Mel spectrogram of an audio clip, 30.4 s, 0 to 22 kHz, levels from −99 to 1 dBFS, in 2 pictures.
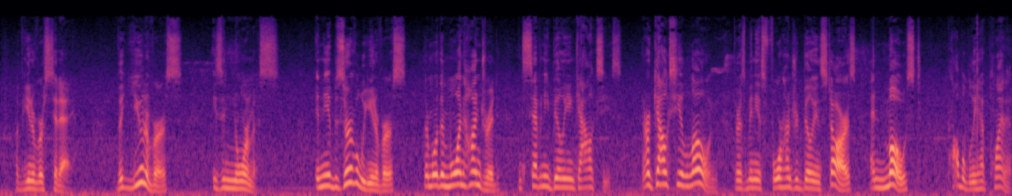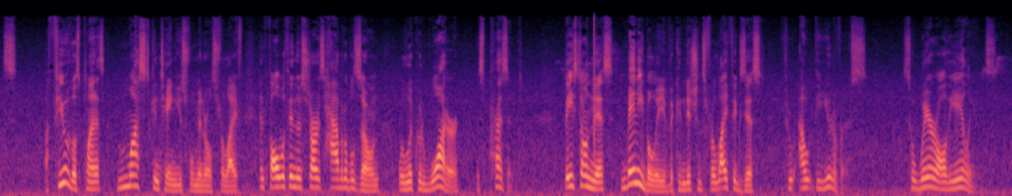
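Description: Electrical switching spikes occur at 14.65 s and 24.08 s, each a sharp, brief snap laid over the sound. The first is a single instant peaking at roughly -15 dBFS. The second lasts a little longer and is louder, at roughly -10 dBFS. The likely cause is a nearby switch, motor or static discharge arcing, with the audio line picking up that burst of electrical energy as an impulse added to the signal.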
